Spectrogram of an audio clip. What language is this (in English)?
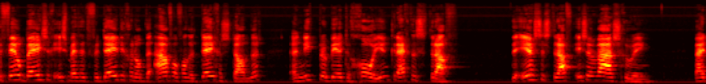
Dutch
